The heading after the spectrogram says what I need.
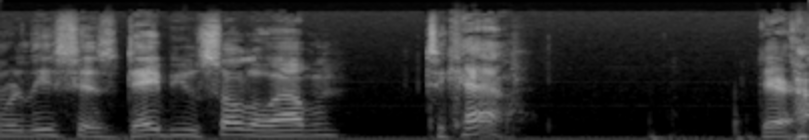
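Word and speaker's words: Tical: 1994 Method Man released his debut solo album to Cal there I said it right that time Tycoon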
